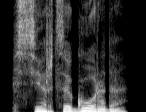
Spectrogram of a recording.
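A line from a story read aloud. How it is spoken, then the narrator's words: Ominous rasp. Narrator (Russian): Зловеще прохрипел он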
